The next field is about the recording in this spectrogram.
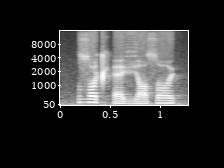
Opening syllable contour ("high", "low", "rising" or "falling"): high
